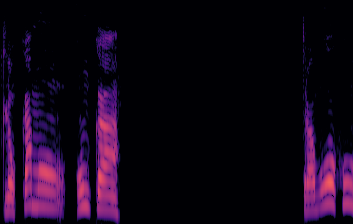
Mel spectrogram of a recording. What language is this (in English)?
Tetelcingo Nahuatl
